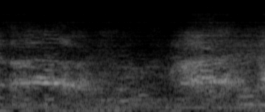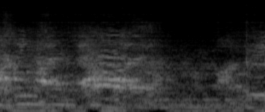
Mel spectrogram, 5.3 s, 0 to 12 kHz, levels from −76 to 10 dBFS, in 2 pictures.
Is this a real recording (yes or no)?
no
